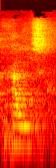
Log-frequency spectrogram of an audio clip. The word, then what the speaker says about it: Jalisco: Jalisco, en el término original se escribe X, Jalisco, pero se pronuncia Jalisco, ¿sí?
